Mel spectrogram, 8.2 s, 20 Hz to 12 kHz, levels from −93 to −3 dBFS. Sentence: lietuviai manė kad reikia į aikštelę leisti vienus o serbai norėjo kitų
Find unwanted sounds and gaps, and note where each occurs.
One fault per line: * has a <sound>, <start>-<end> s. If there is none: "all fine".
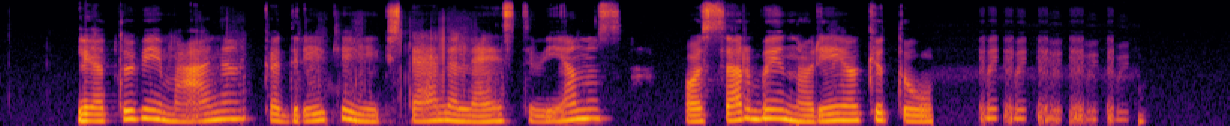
* has a laugh, 6.5-7.5 s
